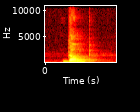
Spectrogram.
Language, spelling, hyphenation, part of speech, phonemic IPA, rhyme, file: Dutch, damp, damp, noun / verb, /dɑmp/, -ɑmp, Nl-damp.ogg
- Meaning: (noun) vapour (UK), vapor (US); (verb) inflection of dampen: 1. first-person singular present indicative 2. second-person singular present indicative 3. imperative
